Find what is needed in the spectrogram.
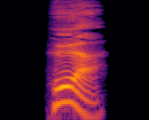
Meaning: singular imperative of hören
- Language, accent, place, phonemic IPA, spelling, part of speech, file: German, Germany, Berlin, /høːr/, hör, verb, De-hör.ogg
